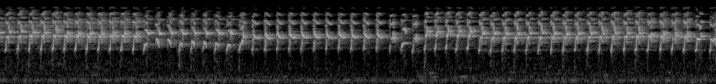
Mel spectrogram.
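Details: Fischer's lovebird with a rough, harsh voice, used to lure other lovebirds; continuous rapid high-pitched chattering, about three grating notes a second, with brief shrill squeaks breaking through the steady rattling stream.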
